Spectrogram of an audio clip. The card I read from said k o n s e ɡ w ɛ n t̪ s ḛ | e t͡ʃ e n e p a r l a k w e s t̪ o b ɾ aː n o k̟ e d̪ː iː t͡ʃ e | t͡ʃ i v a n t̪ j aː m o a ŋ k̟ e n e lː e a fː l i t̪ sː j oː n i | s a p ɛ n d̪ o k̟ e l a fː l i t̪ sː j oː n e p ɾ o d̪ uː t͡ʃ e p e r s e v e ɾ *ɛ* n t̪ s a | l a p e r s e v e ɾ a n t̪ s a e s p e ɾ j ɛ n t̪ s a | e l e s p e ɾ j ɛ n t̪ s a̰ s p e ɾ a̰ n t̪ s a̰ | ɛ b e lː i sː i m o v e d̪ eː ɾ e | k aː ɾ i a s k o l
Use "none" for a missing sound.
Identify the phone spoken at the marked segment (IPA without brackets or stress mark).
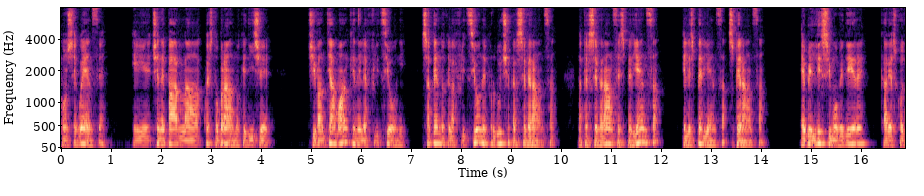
a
